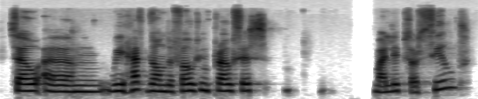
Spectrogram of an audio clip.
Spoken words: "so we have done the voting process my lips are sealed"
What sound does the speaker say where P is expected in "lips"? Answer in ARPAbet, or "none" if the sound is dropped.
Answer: P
